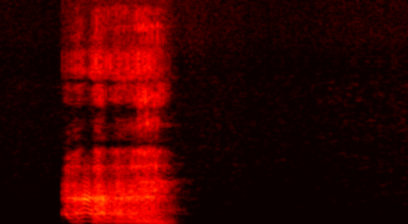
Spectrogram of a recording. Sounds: Throat clearing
